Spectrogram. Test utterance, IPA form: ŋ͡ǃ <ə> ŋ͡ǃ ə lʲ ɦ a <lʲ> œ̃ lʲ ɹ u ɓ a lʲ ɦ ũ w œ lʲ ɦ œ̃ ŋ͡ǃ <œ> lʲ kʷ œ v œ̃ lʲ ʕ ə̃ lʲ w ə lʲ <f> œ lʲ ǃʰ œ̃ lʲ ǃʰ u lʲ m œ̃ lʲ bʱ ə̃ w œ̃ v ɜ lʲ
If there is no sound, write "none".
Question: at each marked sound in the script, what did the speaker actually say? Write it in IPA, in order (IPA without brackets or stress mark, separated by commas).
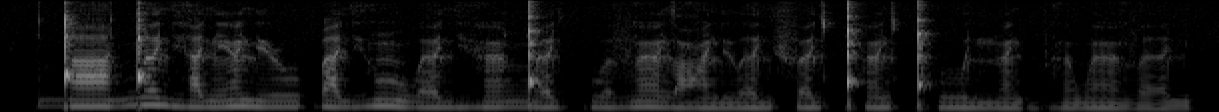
a, lʲ, œ, f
